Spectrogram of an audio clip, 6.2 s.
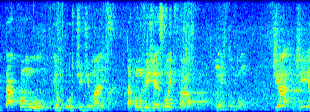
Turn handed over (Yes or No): No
